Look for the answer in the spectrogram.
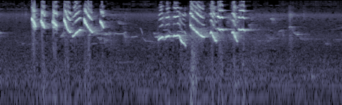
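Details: Energetic oriental magpie-robin song with flowerpecker mimicry fill: a quick run of steep, piercing descending whistles, a short gap, then a second chattering burst of bright slurred notes and a faint lone chip.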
